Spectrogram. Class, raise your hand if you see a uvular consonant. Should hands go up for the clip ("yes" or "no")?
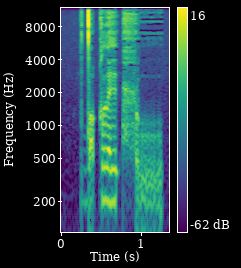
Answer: yes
